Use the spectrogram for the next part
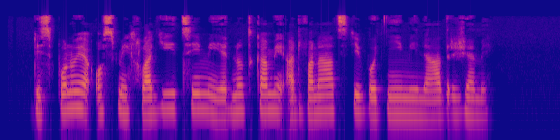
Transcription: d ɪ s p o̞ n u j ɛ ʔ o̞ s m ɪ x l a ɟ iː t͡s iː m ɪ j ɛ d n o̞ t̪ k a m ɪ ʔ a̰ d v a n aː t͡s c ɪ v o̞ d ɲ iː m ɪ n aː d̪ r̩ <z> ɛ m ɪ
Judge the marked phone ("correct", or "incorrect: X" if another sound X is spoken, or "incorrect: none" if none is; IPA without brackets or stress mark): incorrect: ʒ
